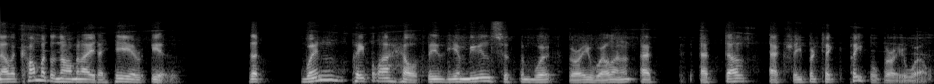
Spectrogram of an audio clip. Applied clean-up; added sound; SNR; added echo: neural mask model RNNoise.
